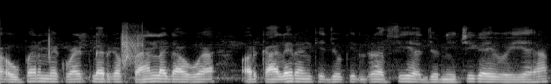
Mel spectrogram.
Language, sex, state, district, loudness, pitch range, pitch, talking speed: Hindi, male, Jharkhand, Garhwa, -17 LUFS, 120-130 Hz, 120 Hz, 240 wpm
